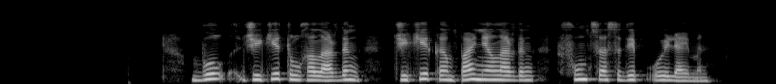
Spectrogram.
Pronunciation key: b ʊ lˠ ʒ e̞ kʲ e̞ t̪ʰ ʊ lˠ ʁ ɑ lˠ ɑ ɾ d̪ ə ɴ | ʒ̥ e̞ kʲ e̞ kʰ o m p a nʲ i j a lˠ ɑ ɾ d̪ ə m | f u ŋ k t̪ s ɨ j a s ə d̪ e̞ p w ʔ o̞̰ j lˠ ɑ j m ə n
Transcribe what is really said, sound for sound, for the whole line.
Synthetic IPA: b ʊ lˠ ʒ e̞ kʲ e̞ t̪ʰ ʊ lˠ ʁ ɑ lˠ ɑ ɾ d̪ ə ɴ | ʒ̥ e̞ kʲ e̞ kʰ o m p a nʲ i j a lˠ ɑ ɾ d̪ ə ɴ | f u ŋ k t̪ s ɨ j a s ə d̪ e̞ p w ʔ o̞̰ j lˠ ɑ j m ə n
